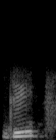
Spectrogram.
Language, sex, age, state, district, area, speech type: Hindi, female, 60+, Madhya Pradesh, Bhopal, urban, conversation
